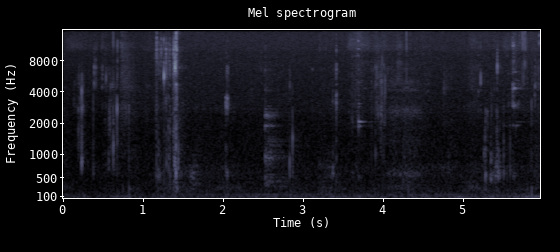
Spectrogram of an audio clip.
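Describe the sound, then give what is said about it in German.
A faint sip of wine at a wine tasting, with a soft slurp and quiet mouth sounds and a light clink of the glass, the loudest moment arriving just over a second in. “Ja, ich werde jetzt einmal einen Schluck nehmen, glaube ich.”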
